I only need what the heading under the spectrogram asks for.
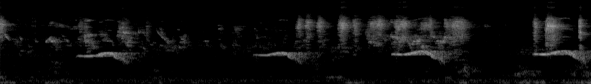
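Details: Baby chickens peeping as they feed. Bright high chirps come in bursts, and four short slurred whistles rise, then drop, spaced roughly one second apart.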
